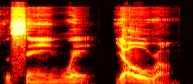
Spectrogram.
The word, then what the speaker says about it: Jehoram: Another mispronounced royal name is the name of the king people call Joram and Jehoram. His name is spelled two different ways in ancient Hebrew.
